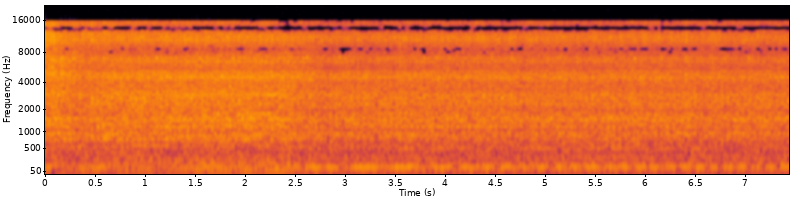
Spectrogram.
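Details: 1976 Lincoln Continental 460 big-block V8 with 41,000 original miles, idling: deep, even rumble holding a steady beat with no miss, knock or hunting; normal, healthy idle.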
